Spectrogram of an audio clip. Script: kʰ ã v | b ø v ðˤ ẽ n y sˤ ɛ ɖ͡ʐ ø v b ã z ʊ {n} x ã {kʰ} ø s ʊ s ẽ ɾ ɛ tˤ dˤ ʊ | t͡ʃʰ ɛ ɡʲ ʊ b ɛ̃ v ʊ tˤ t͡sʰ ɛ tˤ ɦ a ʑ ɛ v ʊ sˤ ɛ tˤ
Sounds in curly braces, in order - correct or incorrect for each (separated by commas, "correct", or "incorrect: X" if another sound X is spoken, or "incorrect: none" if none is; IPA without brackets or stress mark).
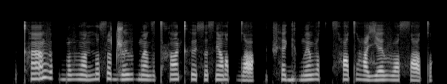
incorrect: tˤ, correct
